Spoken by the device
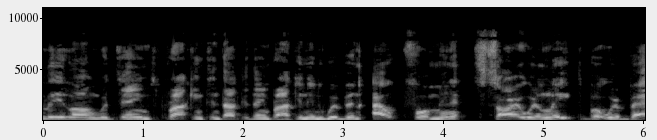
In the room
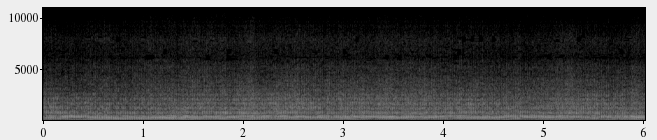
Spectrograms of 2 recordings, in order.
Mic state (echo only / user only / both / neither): neither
